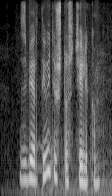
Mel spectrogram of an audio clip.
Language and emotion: Russian, neutral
